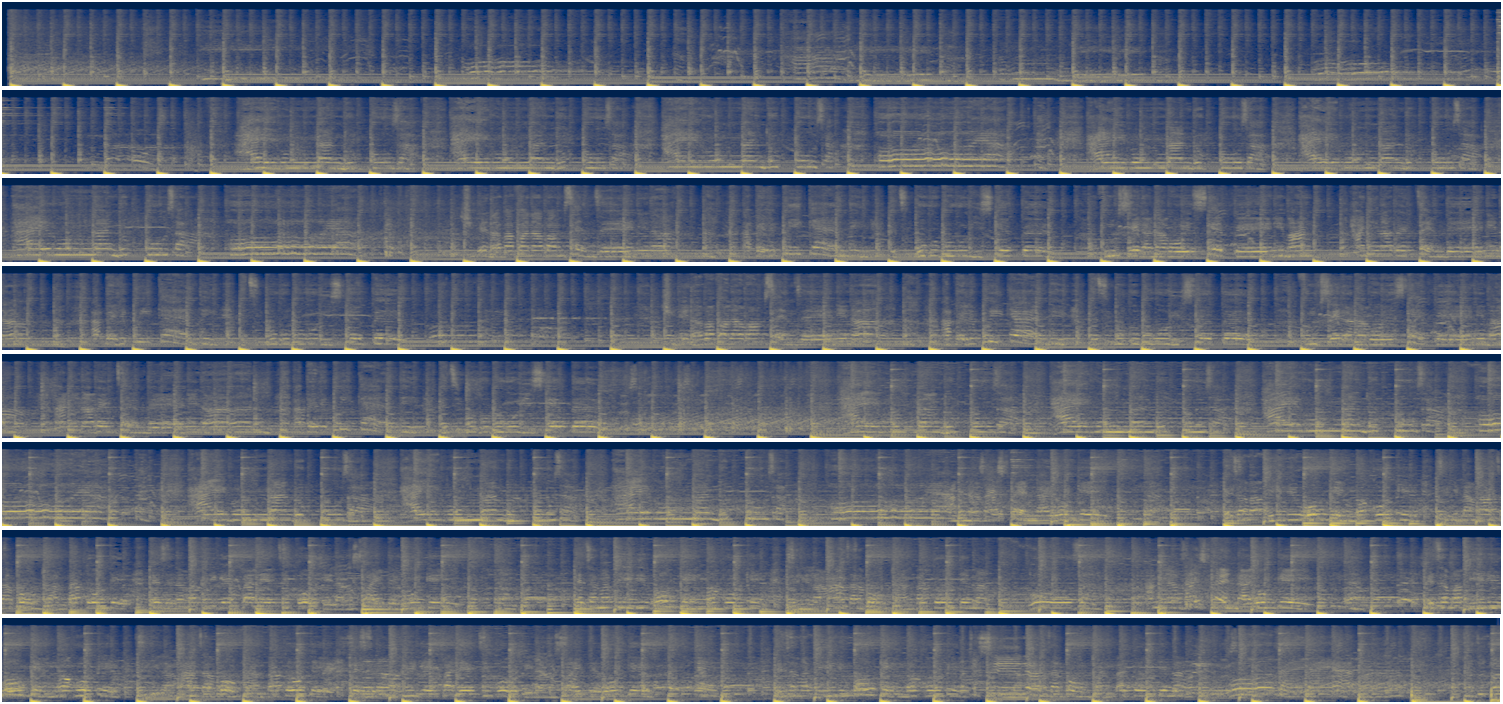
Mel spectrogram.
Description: is a groovy anthem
